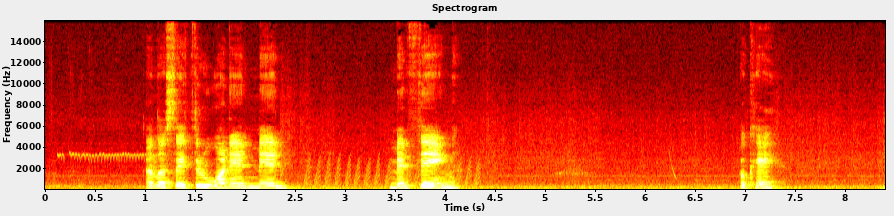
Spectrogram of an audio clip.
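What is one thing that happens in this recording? A young woman speaks close to a microphone, in short bursts with animation.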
